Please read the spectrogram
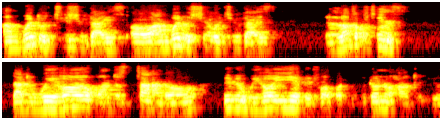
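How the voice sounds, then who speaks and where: A man with a Nigerian accent talks at a moderate pace. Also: big swings in loudness. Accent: Nigerian (Edo) English. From Nigeria, Edo. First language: Edo. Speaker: language teacher. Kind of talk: live-stream lesson. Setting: live video stream.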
